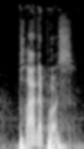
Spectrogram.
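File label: "platypus", American English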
